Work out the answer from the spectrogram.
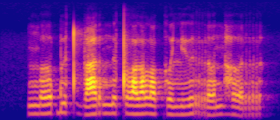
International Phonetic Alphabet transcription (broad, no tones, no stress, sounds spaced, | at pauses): ŋ ɤ ɓ ɯ t b a r n ɯ t lˠ ɯ lˠ ʊ k ʊ lʲ ɯ r ɤ n ɦ ɤ r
